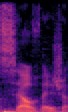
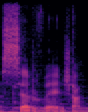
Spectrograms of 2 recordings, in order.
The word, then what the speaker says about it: cerveja: Okay, that was like a r on the r. So, not selveja, cerveja.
